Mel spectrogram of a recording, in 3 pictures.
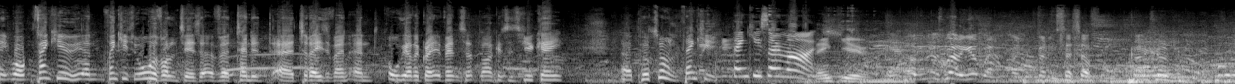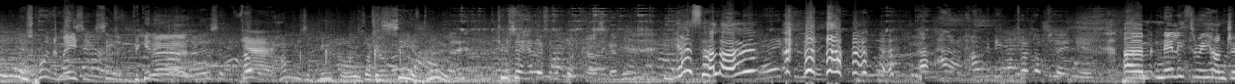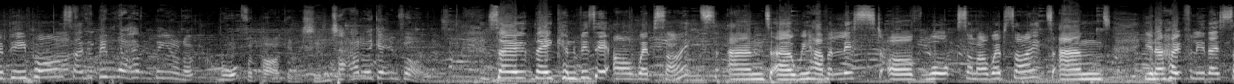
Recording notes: Join 300 people Walking For Parkinson’s at London's Battersea Park.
